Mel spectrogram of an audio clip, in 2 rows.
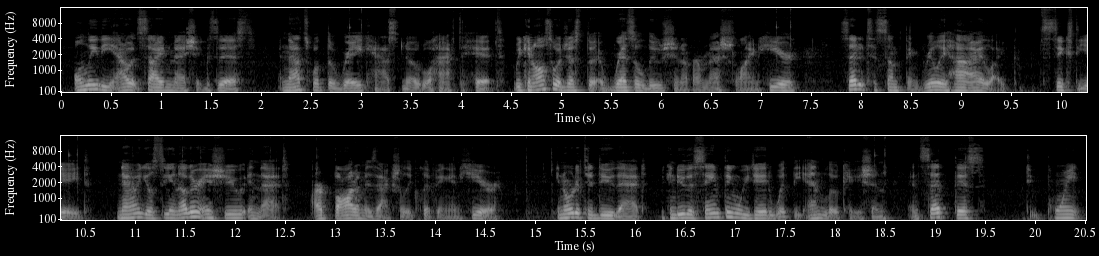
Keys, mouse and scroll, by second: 1.2-2.1 scroll up 1, 2.1-2.8 scroll up 1, 2.8 scroll up 5, 4.4-6.1 scroll down 5, 6.1-9.4 scroll down 1, 9.4-10.2 scroll down 1, 10.7 scroll down 2, 10.8-11.5 middle drag, 11.5-12.2 scroll up 1, 12.2-20.5 shift+middle drag.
